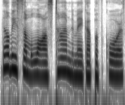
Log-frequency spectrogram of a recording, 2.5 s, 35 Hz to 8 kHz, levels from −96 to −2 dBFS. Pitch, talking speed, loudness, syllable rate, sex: 175 Hz, 240 wpm, -15 LUFS, 4.9 syllables/s, female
